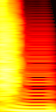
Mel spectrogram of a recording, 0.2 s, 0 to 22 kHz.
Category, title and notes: Instrument samples > Percussion
OldFiles-Classic Crispy Kick 1-A#-Processed
Synthed with phaseplant only, just layered 2 noise generator and a 808 kick that synthed with sine wave, then overdrived them all in a same lane. Processed with Khs Distrotion, Khs Filter, Khs Cliper. Final Processed with ZL EQ, OTT, Waveshaper.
